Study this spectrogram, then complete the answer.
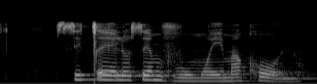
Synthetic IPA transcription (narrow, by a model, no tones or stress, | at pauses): siǀɛlɔseɱvumɔjɛmakʰɔːnɔ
